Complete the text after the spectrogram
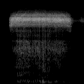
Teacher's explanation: س جو کہ محموسہ ہے یہ صرف ہوا کا ایک بہاؤ ہے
